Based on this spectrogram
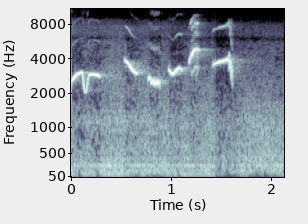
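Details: Wild oriental magpie-robin singing in the morning in forest: a quick series of clear, sweet whistled notes, some sliding up or down, six phrases packed into two seconds over soft background noise.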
